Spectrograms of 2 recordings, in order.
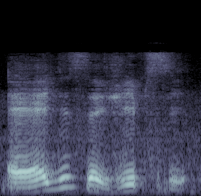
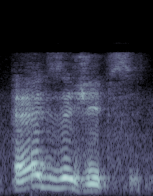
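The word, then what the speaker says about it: Aedes aegypti: é o aeds egipci que é a pronúncia correta edes egpce Já ensinei isso já expliquei em outros podcast pronúncia correta Ed egípcia então o eds egipci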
